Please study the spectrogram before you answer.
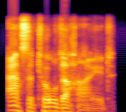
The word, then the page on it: acetaldehyde: British English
